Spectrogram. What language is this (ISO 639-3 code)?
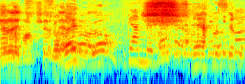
heb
